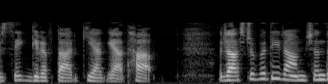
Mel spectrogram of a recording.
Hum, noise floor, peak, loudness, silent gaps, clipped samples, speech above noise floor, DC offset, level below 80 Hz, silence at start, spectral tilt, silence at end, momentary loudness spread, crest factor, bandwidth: none; -47 dBFS; -6 dBFS; -24 LUFS; none; under 0.1%; 23 dB; under 0.1%; -64 dBFS; 0 s; -4.5 dB/octave; 0 s; 7 LU; 20 dB; 7.8 kHz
